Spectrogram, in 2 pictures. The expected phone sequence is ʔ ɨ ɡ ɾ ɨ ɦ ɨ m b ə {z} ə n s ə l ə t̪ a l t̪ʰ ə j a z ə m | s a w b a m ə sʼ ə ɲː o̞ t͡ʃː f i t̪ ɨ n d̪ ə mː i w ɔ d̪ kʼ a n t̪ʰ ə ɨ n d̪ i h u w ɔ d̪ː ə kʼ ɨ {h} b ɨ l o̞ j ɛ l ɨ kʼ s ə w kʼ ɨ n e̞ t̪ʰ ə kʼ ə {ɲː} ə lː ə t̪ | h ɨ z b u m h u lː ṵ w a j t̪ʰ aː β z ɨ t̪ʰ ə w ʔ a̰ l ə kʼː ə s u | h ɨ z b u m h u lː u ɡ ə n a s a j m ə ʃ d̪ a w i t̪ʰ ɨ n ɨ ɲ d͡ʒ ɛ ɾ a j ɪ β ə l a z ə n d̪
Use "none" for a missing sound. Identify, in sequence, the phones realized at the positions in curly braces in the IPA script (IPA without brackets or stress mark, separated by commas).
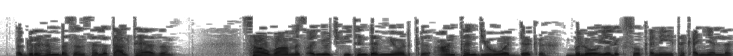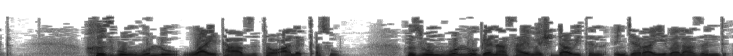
s, h, ɲː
